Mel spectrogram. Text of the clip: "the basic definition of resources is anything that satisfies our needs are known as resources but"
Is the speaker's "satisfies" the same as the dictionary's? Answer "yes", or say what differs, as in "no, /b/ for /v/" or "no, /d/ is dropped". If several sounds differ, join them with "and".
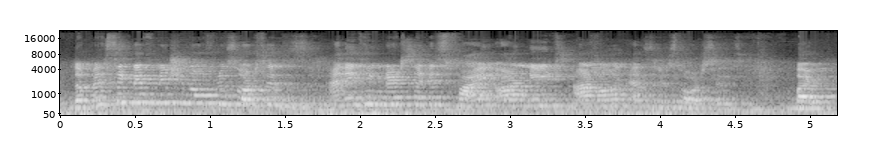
no, /z/ is dropped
